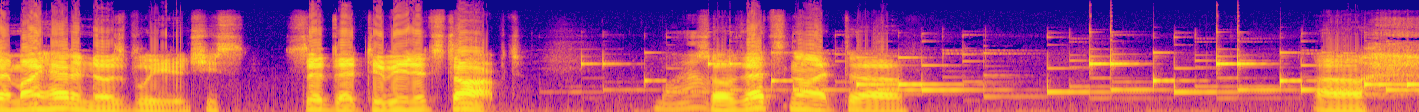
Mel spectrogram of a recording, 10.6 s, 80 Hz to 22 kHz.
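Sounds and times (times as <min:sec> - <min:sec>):
speech: 0:00.0 - 0:04.0, 0:04.9 - 0:07.0, 0:09.8 - 0:10.6
mobile phone ringtone with electronic beeping melody: 0:04.1 - 0:10.6.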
